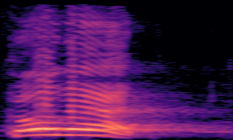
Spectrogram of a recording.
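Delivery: high, loud angry demand; angry shout. Real, not acted. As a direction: yell at the cheater. Angry at enemy not calling hits.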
